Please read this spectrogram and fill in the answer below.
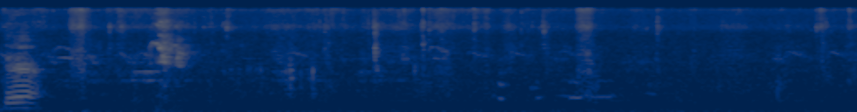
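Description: Domestic chickens clucking faintly, with one short, louder pitched call right at the start and scattered small chirps after it.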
